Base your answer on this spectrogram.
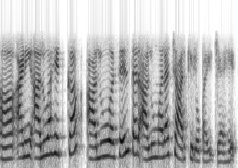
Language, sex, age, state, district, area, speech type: Marathi, female, 30-45, Maharashtra, Yavatmal, urban, conversation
